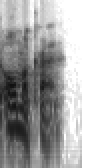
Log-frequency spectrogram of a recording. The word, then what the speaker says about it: Omicron: It's pronounced Omicron.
